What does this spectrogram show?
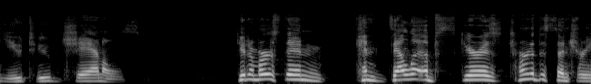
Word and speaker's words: Candela: has released the free quick start guide for candelera or no I'm sorry it's Candela I should say I've always been trying to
